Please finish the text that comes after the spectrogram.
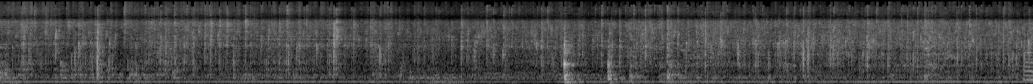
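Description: Star fruit pieces frying in hot oil with ginger for a chutney, giving a steady, close crackling sizzle throughout, with an occasional louder stir or knock and no talking.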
